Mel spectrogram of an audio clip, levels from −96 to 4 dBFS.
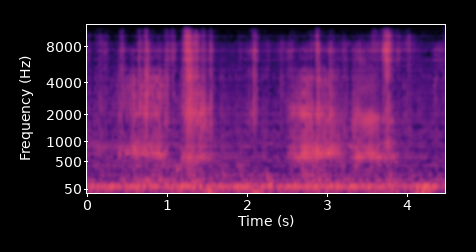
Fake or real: fake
